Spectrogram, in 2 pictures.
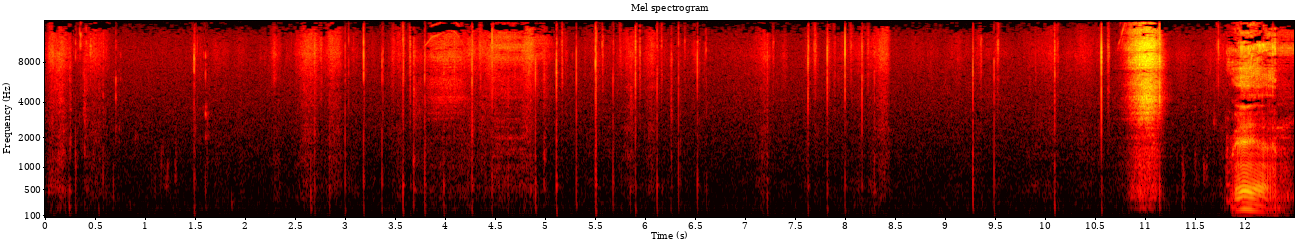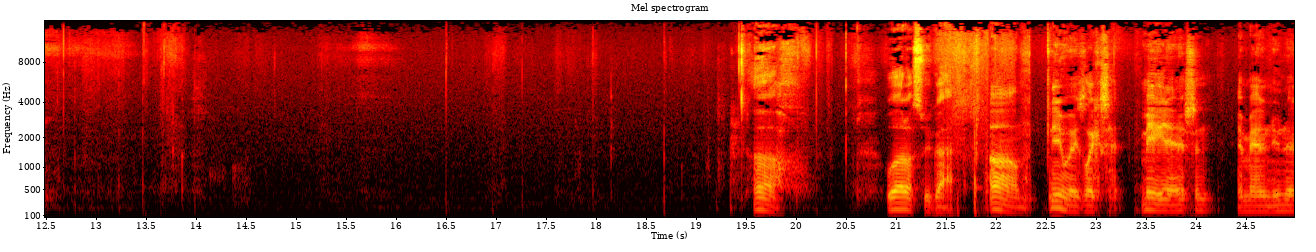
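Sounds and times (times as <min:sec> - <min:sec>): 
soft clicks and rustles: 0:00.0 - 0:08.5, 0:09.1 - 0:11.8, 0:12.5 - 0:15.4, 0:16.4 - 0:20.6, 0:21.4 - 0:22.6
speech: 0:21.0 - 0:24.9.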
